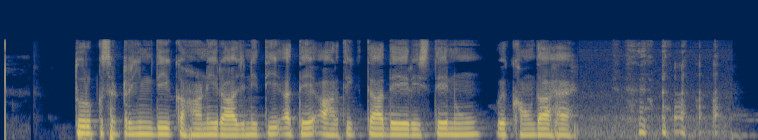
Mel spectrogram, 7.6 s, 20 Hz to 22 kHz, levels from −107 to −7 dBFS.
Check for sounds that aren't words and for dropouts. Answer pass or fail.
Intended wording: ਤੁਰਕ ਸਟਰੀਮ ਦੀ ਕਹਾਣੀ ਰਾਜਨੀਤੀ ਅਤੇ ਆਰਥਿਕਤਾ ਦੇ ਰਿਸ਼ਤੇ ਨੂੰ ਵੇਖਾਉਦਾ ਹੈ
fail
